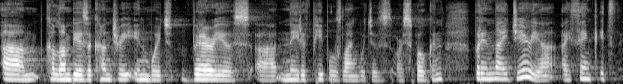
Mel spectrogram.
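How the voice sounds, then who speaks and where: A woman interviewing a guest on stage, asking measured, probing questions. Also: fairly low pitch, steady tone. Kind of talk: on-stage conversation. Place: festival stage in a large hall. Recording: echoey hall reverb.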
